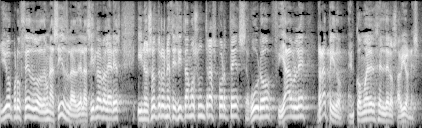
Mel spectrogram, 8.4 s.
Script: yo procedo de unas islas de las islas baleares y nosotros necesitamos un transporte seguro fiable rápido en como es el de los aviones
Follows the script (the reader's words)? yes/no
yes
